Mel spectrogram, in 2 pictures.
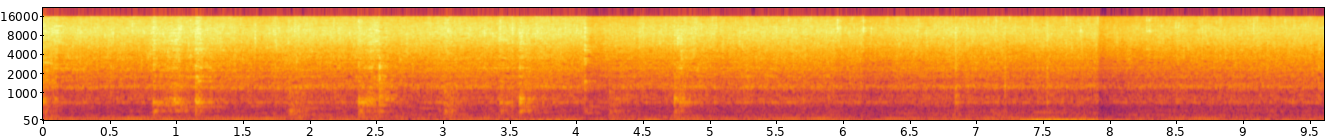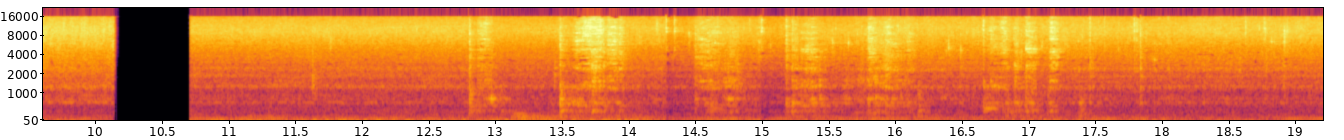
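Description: Carrot and capsicum strips sizzling steadily in hot oil in a pressure cooker, with a metal slotted spoon scraping and knocking against the pot as they are stirred, more often in the second half. The sound drops out for about half a second a little past the middle.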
